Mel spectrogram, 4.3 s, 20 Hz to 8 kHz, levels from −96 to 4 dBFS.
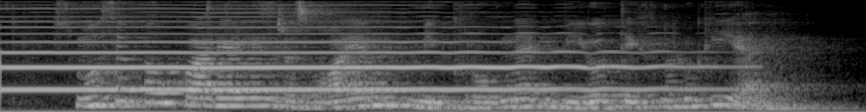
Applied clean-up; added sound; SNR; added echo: none; Wind instrument, woodwind instrument; -3 dB; reverberation time 0.9 s.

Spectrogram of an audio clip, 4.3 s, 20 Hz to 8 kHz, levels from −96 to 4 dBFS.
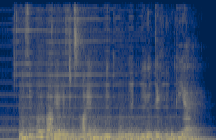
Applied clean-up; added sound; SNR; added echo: neural separator model SepFormer DNS4.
